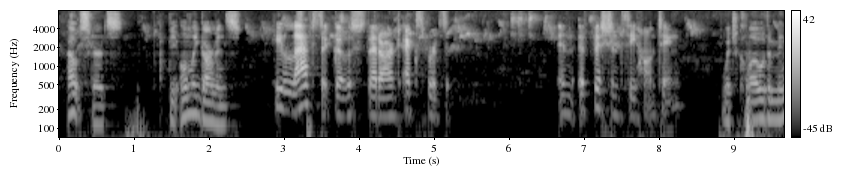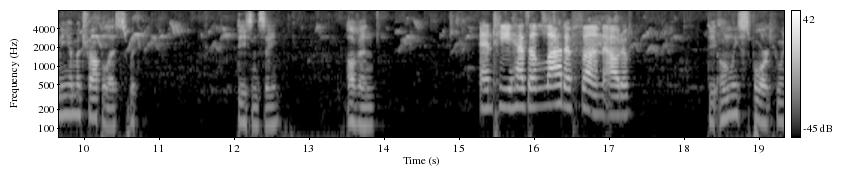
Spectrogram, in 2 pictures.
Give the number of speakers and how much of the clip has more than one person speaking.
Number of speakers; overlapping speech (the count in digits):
2, no overlap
